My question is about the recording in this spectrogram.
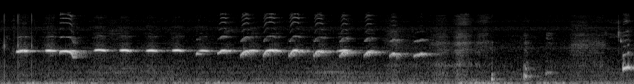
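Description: Male cockatiel whistling its song: a run of short, clear notes, about four a second, that sink slightly in pitch over some four seconds, followed by a few softer, lower chirps.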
